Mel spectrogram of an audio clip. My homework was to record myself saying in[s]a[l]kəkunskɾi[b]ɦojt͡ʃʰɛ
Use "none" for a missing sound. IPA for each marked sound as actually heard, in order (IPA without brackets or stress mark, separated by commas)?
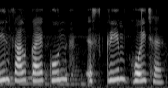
s, l, m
